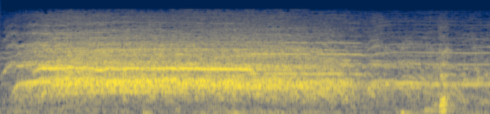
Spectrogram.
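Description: Large crowd of fans at a Hollywood Walk of Fame star ceremony for New Kids On The Block screaming loudly and continuously, a dense high-pitched roar that fades after a few seconds into scattered cheers.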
